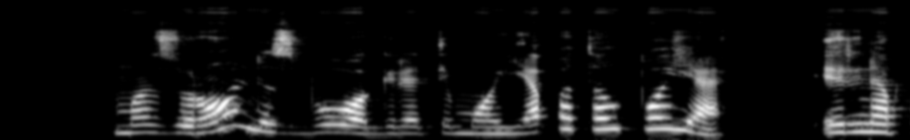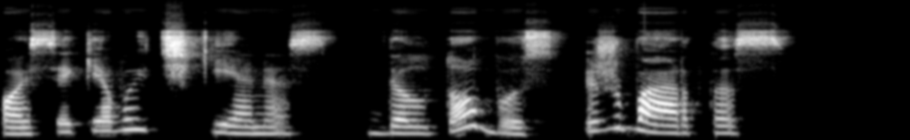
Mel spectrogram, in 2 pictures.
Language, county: Lithuanian, Kaunas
